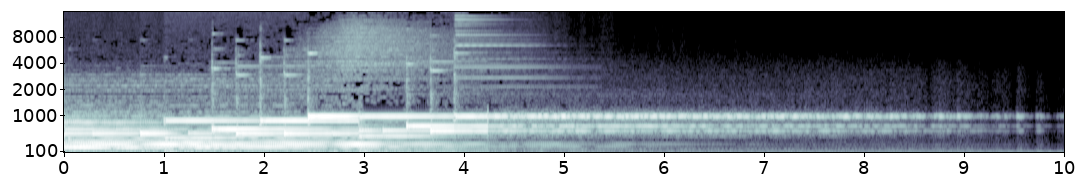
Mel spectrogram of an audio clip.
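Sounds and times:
mallet percussion chime ringing: 1.5s - 6.2s.

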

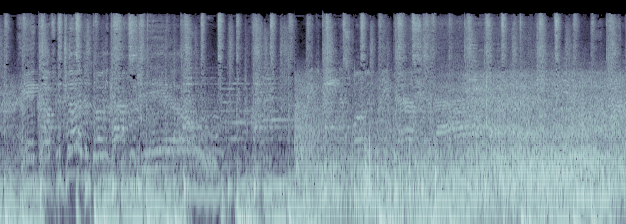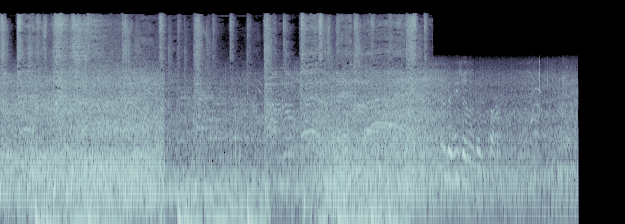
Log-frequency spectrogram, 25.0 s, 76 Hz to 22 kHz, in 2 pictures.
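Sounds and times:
music with heavy beat and deep bass: 0.0s - 21.2s.

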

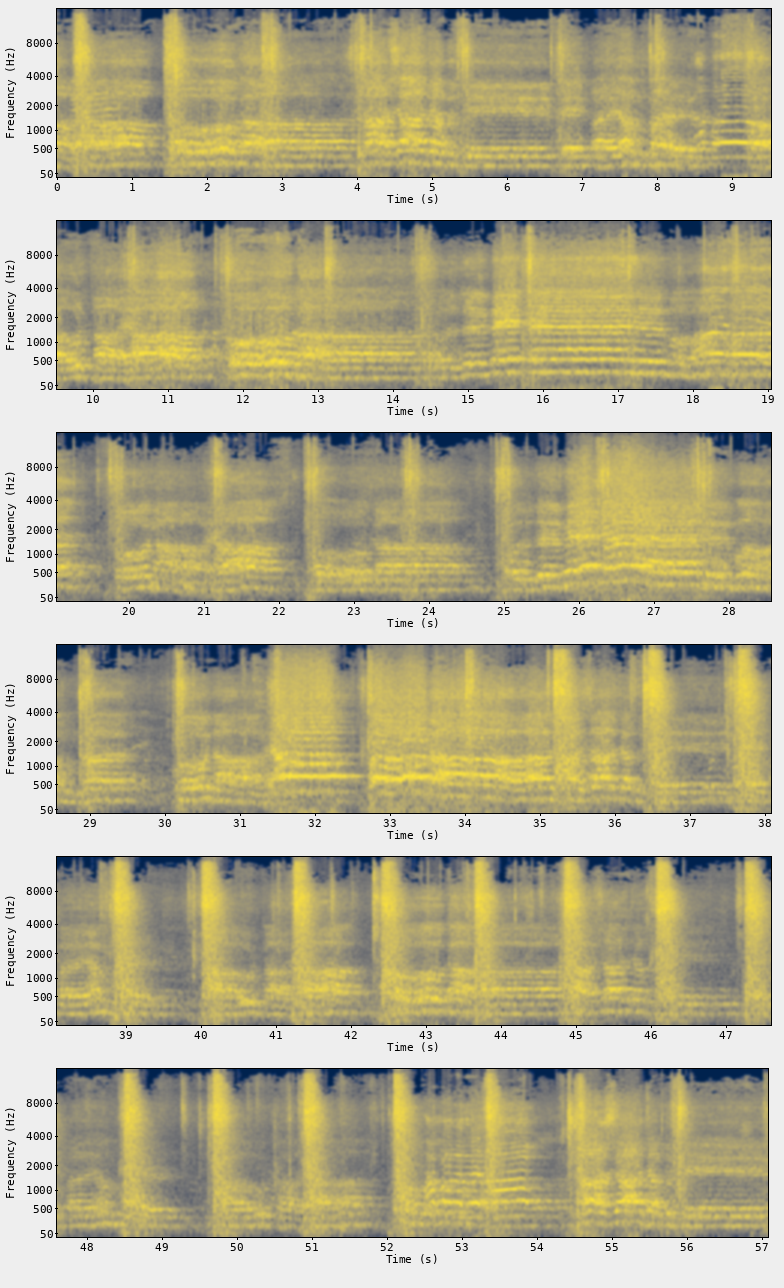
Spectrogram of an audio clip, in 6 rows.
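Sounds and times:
men chanting a lament: 0.0s - 57.0s
hands slapping bare chests: 0.1s - 0.8s, 1.4s - 3.3s, 3.9s - 5.7s, 6.5s - 7.1s, 7.8s - 8.3s, 10.4s - 14.8s, 15.5s - 16.1s, 19.6s - 20.2s, 21.0s - 21.6s, 22.3s - 22.8s, 23.4s - 24.1s, 24.8s - 25.3s, 26.0s - 27.9s, 28.8s - 29.2s, 30.1s - 30.4s, 31.4s - 36.8s, 37.5s - 38.1s, 38.7s - 46.5s, 47.2s - 47.7s, 48.4s - 51.4s, 52.0s - 52.5s, 53.2s - 53.7s, 54.3s - 56.1s.

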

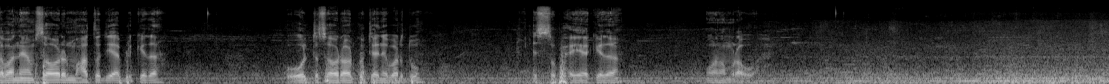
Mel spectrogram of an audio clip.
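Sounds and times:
train low hum: 0.0s - 11.0s.

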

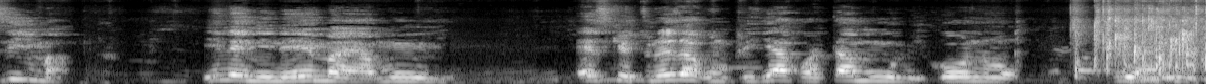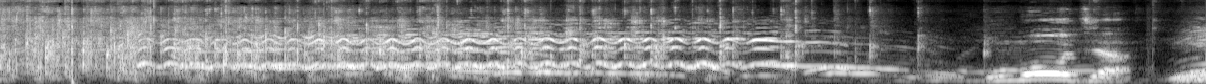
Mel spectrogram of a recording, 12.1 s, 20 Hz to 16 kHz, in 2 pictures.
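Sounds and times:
woman ululating: 6.7s - 10.6s.

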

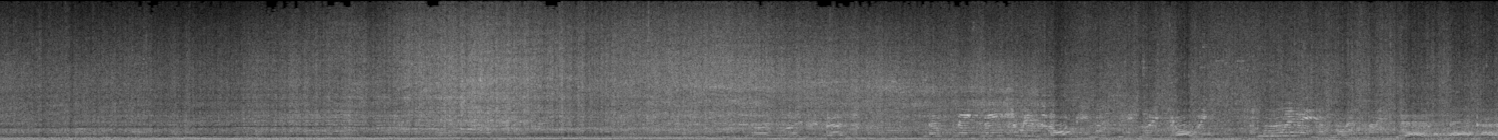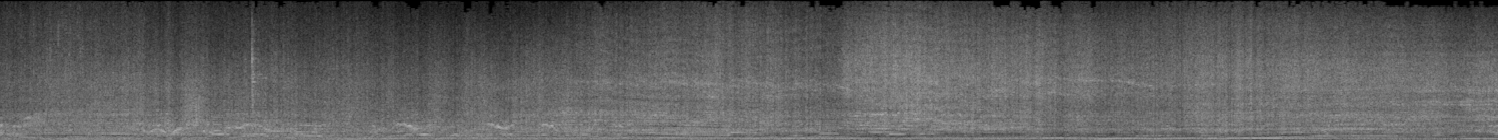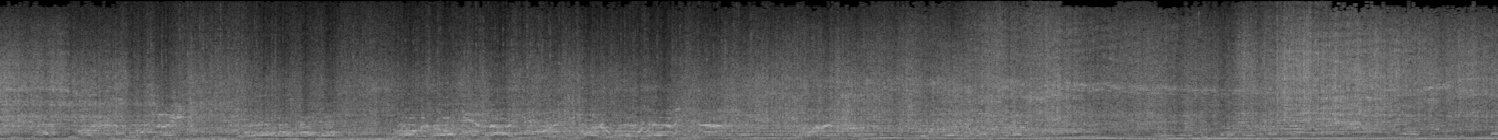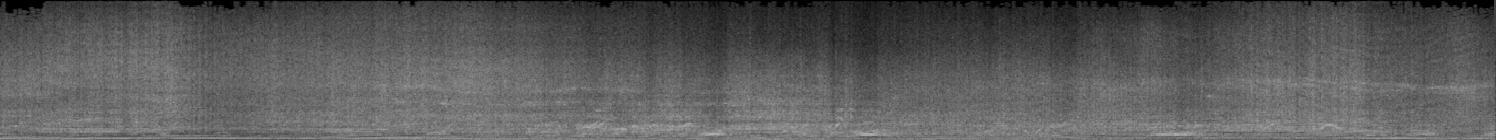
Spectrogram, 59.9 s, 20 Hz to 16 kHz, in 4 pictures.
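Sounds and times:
racing car engines revving: 0.0s - 59.9s.

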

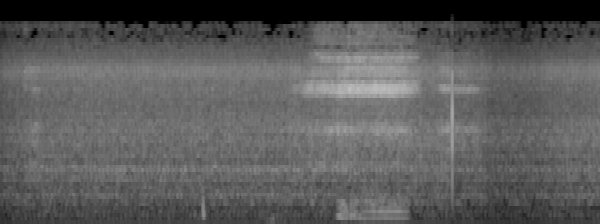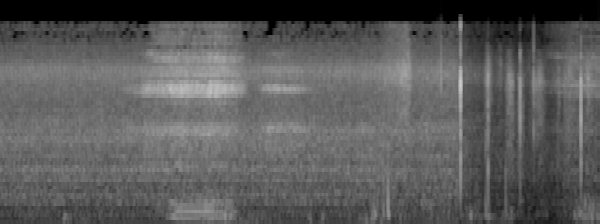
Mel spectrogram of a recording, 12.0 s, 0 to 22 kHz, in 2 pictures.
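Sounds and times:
man snoring: 2.9s - 4.9s, 7.3s - 9.1s.

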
